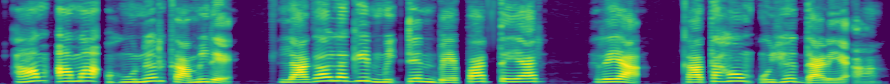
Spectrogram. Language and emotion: Santali, neutral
